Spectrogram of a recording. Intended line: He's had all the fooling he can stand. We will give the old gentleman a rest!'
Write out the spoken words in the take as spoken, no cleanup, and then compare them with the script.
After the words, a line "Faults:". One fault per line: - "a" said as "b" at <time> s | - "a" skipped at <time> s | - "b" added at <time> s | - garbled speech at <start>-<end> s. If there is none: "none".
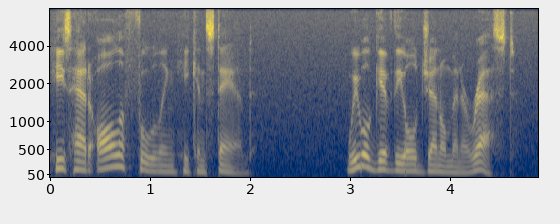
He's had all a fooling he can stand. We will give the old gentleman a rest!'
Faults:
- "the" said as "a" at 0.7 s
